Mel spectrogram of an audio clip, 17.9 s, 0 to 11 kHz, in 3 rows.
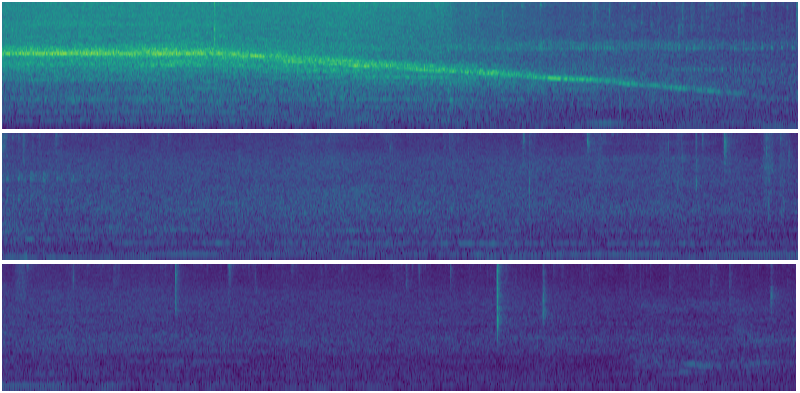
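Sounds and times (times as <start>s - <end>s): low motor hum: 0.0s - 8.1s.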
